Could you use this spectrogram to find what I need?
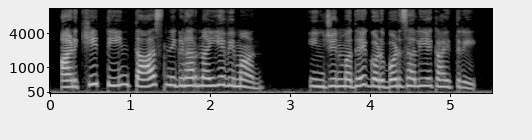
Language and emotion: Marathi, sad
